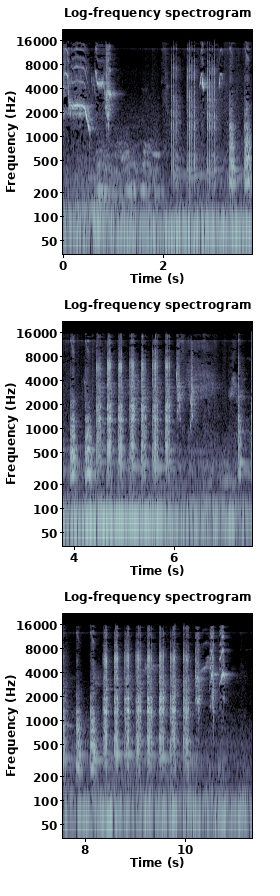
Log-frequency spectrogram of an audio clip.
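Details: Male Javan myna calling to other mynas, which respond: long runs of rapid rattling clicks and harsh rasping notes, broken by a few high whistles at start and end.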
